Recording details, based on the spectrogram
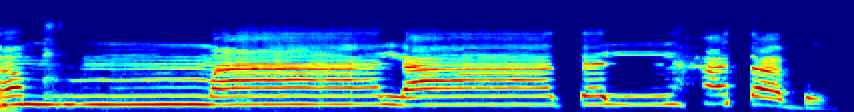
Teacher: मीम पर तशदीद आ गई, गुन्ना करे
